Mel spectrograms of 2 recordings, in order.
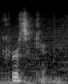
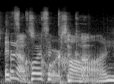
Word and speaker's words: Korsakon: make an attack against Kurskin with the morning star. It's Korsakon. Korsakon. Korsakon. You're going to attack me. At least say my name right.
